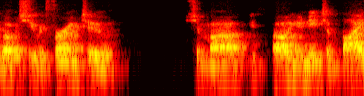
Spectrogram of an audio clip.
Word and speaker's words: Shema: So I pronounced Shema Israel.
